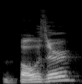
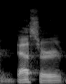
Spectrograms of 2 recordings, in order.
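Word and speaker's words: Boeser: ner and Bower yeah so Boer uh sorry besser is how we say his name out of all those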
